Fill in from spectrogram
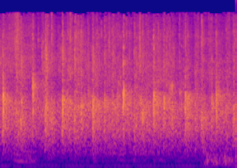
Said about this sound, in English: Will you clap your hands right now?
